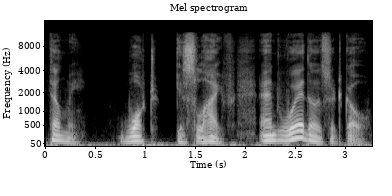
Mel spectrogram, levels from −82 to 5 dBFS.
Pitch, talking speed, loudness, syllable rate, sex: 100 Hz, 185 wpm, -19 LUFS, 4.3 syllables/s, male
